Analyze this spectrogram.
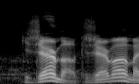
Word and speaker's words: Guillermo: now all right gujaramo gajermo am i saying right you got it right yes that's the argentine pronunciation of guillermo okay so born born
